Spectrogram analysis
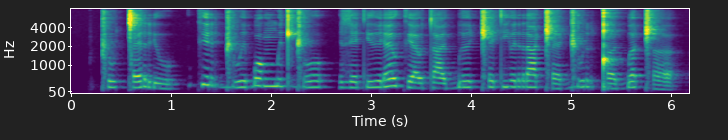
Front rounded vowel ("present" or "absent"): absent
